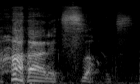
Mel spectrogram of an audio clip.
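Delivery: loud, drawn-out mock lament; exclaimed disgust. Gazing at the stars and groaning about them, loud mock dismay. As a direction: burst out loud and slow on a laugh. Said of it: "and say".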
